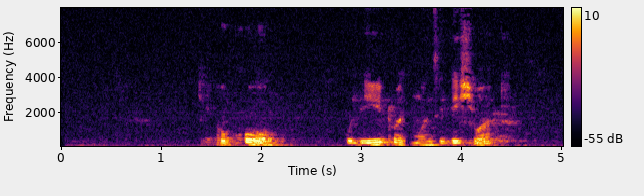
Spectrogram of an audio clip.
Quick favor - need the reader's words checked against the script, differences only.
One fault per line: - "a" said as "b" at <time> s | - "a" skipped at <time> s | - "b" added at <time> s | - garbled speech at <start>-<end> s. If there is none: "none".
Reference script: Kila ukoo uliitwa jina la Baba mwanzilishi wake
- "jina la Baba" skipped at 3.4 s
